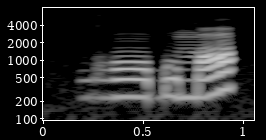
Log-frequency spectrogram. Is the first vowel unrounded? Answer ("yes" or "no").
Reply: no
